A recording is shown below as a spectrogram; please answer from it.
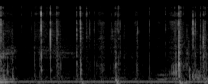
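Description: Foil wrapper of a hockey card pack crinkling as the cards are slid out of it, in scattered sharp crackles and clicks.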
